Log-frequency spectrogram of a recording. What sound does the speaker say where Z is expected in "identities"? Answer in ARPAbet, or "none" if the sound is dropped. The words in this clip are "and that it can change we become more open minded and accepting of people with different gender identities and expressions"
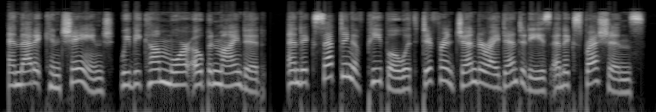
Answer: Z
